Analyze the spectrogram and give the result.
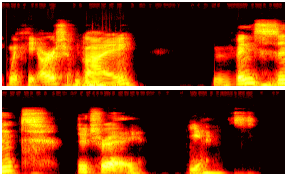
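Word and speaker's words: Dutrait: the art by Vincent Dut. Yes, I think that's the T is silent. I'm not sure. It's would be silent. It's a French game. They're French.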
